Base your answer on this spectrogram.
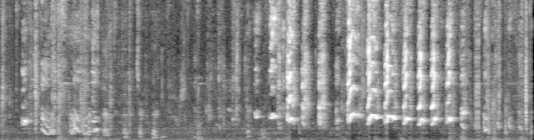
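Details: Forty-one-day-old Shiba Inu puppy tugging against its owner in play. Squeaky whines give way to a fast run of short, high, nasal yelping growls, about two a second, over soft rustling and handling noise.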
